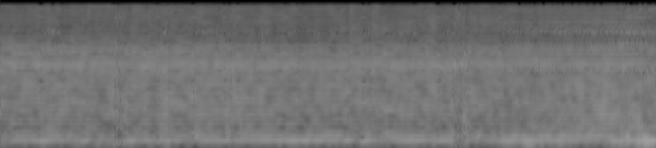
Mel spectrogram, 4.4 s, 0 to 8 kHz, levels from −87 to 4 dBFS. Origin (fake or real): fake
